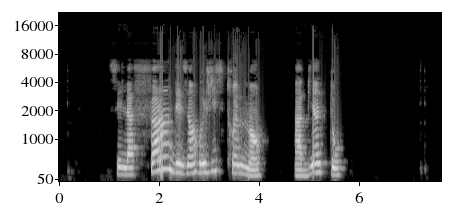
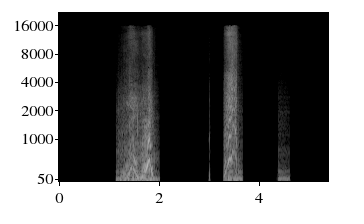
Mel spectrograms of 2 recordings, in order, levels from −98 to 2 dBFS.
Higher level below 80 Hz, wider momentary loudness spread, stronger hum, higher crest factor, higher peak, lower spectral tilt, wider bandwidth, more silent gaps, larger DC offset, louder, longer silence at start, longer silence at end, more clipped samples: second, -64 dBFS vs -54 dBFS; second, 8 LU vs 25 LU; neither; about the same, 20 dB vs 24 dB; first, -2 dBFS vs -20 dBFS; first, -5.5 dB/octave vs -4 dB/octave; about the same, 15 kHz vs 16 kHz; first, 4.20-4.39 s, 4.53-4.66 s vs none; neither; first, -20 LUFS vs -38 LUFS; about the same, 1.05 s vs 1.15 s; first, 2 s vs 0.75 s; neither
